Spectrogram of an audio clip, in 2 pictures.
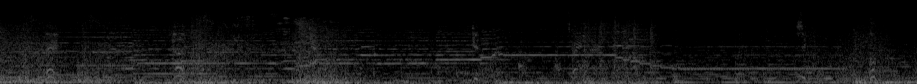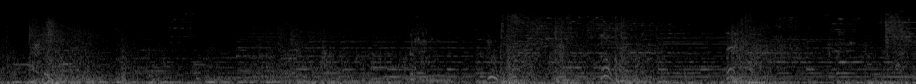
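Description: Repeated heavy smashes and thwacks from weak point smash attacks in Hyrule Warriors: Age of Calamity, dense and loud over a busy game soundtrack, hitting in quick bursts throughout.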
